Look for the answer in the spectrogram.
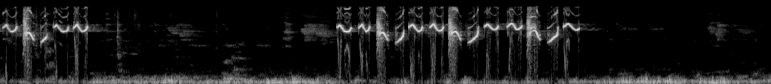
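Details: Gacor song of a cinereous tit (gelatik batu): a brief opening phrase, then a long run of about a dozen looping, wavering whistles delivered rapidly and evenly, with low rumbling background noise between phrases.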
